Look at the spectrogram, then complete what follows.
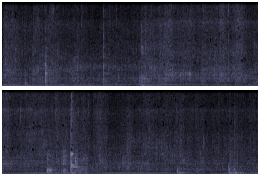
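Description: Chicken breast pieces sizzling in a hot nonstick wok as they are stir-fried, turned with chopsticks and then a wooden spatula. The utensils knock against the pan every second or two.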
